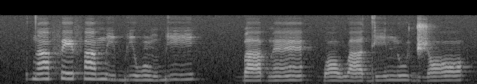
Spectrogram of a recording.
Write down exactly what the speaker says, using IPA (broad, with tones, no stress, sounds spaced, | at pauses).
d ã˦ f e˦ f ã˦ m i˧ b i˧ w ũ˧ ɡ͡b i˦ | ɡ͡b a˨ b ɛ̃˨˦ | ɡ͡b ɔ˨ w a˨ d i˨˦ n u˦˨ d͡ʒ ɔ˨˦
